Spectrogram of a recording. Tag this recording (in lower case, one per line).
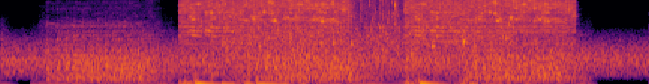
liquid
